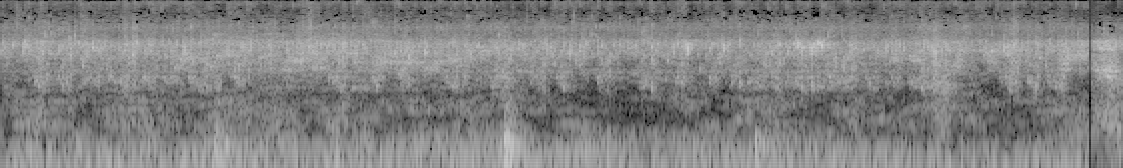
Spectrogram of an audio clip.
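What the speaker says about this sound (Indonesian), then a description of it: "Oke, kita akan sedot dulu. Ini air dari sana ke sini." Water siphoned from one turtle pond into another, a continuous close trickling and gurgling flow with a small splash midway, no talking.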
